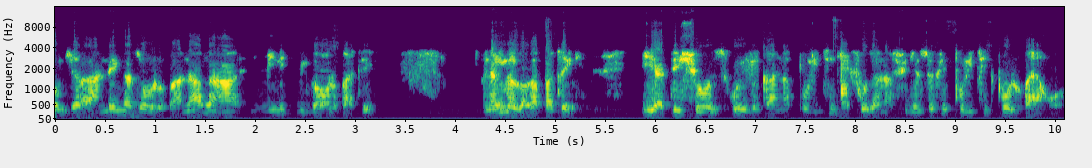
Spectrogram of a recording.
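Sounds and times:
person talking over video call: 0.0 - 10.0.

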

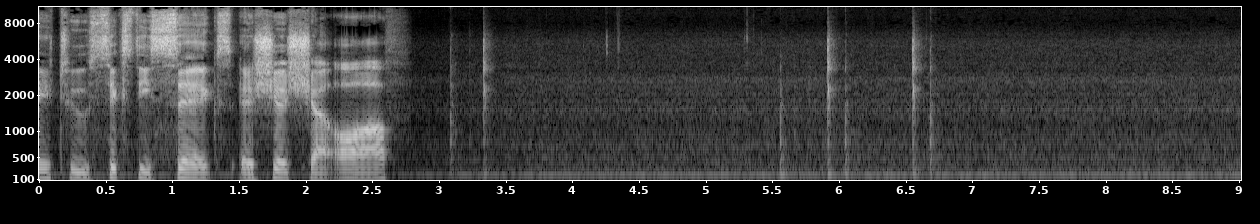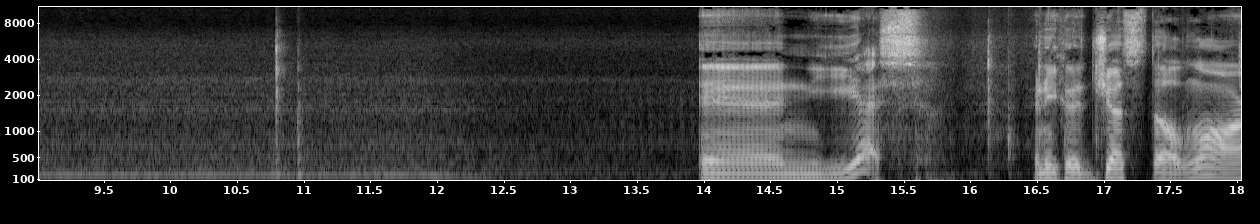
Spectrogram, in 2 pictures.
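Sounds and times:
exhaust fan humming: 0.0 - 18.0.

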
